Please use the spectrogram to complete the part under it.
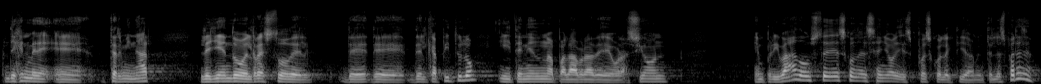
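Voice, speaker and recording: A man preaching a sermon with animated delivery, rising to forceful peaks and dropping to quiet, reflective passages. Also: mid-range voice, moderate pace. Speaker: pastor. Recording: long hall reverb.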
